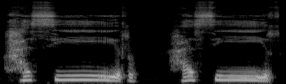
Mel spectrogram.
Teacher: क्योंकि इस रा के पहले या जज़म वाली है, यानी या मदिया है, तो ये रा बारीक रहेगी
